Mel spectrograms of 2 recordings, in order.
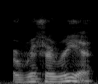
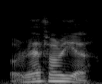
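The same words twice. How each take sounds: First: "Riveria" said ree-ver-ee-a, falling; "Riveria" with a short i, stumbling; careful first go at "Riveria"; first try. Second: "Riveria" with an open e in the first syllable; settling on "Riveria"; second try. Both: Real, not acted. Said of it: "I can never fucking pronounce this word".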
